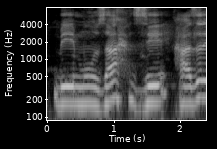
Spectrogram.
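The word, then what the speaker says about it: بِمُزَحْزِحِهِ: এই হাটা উচ্চারণের সময় মুখ দিয়ে হালকা বাতাস বের করব, এই হাটা উচ্চারণের সময় মুখ দিয়ে হালকা আওয়াজ বের করব। তাহলে বিমুজাহজিহি, তাহলে বিমুজাহজিহি এরকম ভাবে পড়ব।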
